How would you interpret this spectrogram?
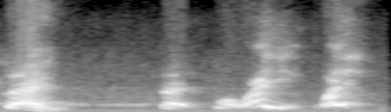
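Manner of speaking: high-pitched mock mother; imitating the mother. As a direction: whine his name like a scolding mom. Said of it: "And so the mother go".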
